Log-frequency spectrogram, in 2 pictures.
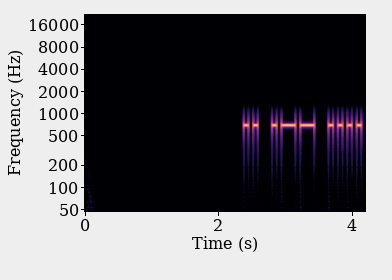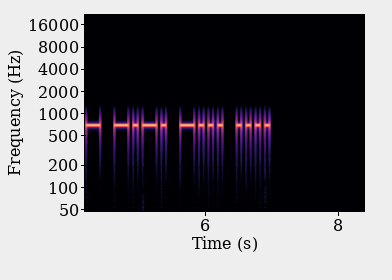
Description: Morse code, heard as a keyed tone, about 17 wpm, 700 Hz. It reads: IW4CBH
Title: DXCC-100 Call Signs - 6 Characters - 17wpm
